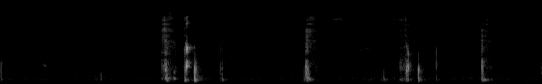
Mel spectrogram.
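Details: Baby with hiccups: several brief, sharp, quiet hiccup bursts at irregular intervals in a quiet room.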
